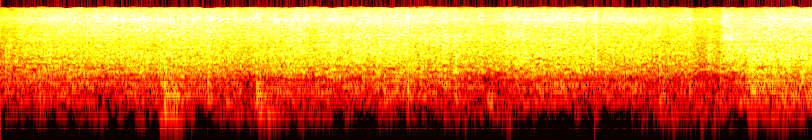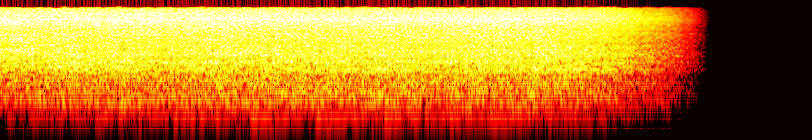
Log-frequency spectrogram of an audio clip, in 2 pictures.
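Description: Strips of green bell pepper sizzling in sesame oil in a frying pan, a steady hiss. About halfway through it dips briefly and then comes back a little stronger as a soy-sauce-based liquid is poured into the hot pan, fading out near the end.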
